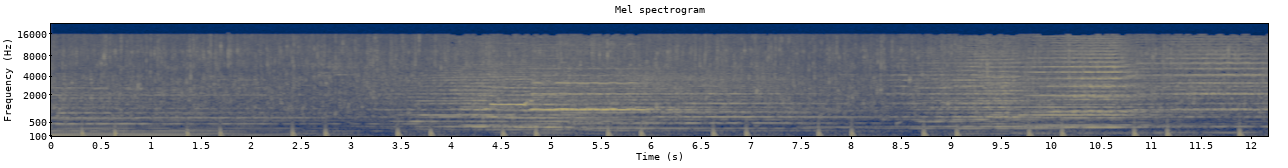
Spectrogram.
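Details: Heartbeat sound effect in calm epic music: regular low thumps at about 57 a minute under calm orchestral music, a slow, steady heartbeat.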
